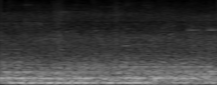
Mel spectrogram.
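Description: A motor engine running nearby: a steady low hum over a deeper rumble, which eases off about three-quarters of the way through.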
